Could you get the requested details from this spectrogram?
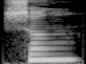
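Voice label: "sheng" Mandarin Chinese, second tone, pronunciation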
